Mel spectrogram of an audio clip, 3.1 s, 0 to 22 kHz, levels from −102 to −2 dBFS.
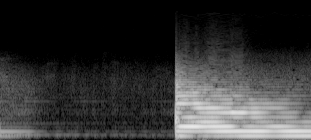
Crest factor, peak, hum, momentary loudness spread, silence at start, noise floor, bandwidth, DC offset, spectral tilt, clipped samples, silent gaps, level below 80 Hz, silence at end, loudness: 14 dB; -6 dBFS; none; 4 LU; 0 s; -70 dBFS; 3.8 kHz; under 0.1%; -11.5 dB/octave; under 0.1%; none; -60 dBFS; 0 s; -17 LUFS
